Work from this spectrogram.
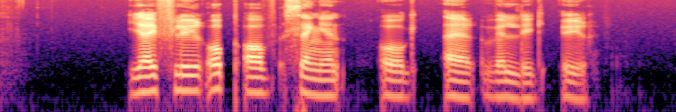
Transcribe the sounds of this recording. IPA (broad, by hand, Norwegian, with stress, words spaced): ˈjæɪ ˈflyːʁ ˈɔp ˈɑːʋ ˈsɛŋən ˈoːɡ ˈæːʁ ˈʋɛldɪɡ ˈyːʁ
